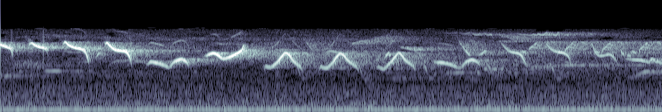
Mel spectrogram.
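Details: Icterine warbler from the wild repeating high, clear whistled notes, several sharply falling then rising, given in a quick regular series of about eight before fading into softer twittering.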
